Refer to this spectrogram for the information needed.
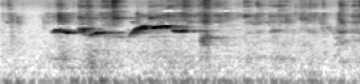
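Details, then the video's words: Captive rose-ringed parakeet pair, male and female, kept about a year: a short run of whistled, wavering chirps rising and falling over about a second and a half, over low steady hum. "Parrocchetti dal Collare | Cinguettio"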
